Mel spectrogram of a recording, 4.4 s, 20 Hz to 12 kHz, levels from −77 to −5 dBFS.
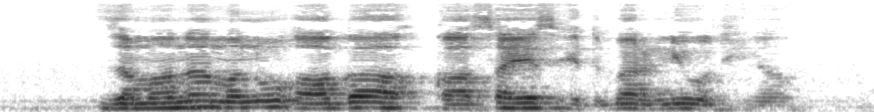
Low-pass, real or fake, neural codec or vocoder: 10.8 kHz; real; none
